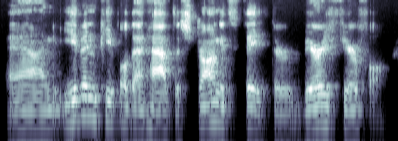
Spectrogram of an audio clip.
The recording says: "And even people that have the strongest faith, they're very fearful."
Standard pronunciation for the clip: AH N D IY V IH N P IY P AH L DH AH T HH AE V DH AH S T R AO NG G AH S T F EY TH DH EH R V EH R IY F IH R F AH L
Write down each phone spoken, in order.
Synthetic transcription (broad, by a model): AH N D IY V IH N P IY P L DH AH T HH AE V DH AH S T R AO NG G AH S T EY T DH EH R V EH R IY F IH R F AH L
